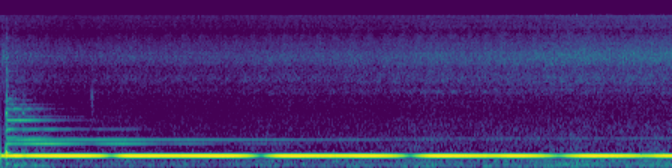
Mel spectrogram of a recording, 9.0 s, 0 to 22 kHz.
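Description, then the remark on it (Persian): A deep memorial bell in Hiroshima, Japan, is struck once on Thursday to mark the 75th anniversary of the atomic bombing. Its low, steady hum rings on for the whole clip, swelling and dipping every couple of seconds as bright overtones fade early. No one speaks. “زنگ‌ها در شهر هیروشیما ژاپن روز پنجشنبه به مناسبت 75مین سالگرد انفجار اتمی در این شهر به صدا درآمد.”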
